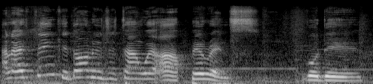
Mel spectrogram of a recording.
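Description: A woman's voice: high voice, sing-song, moderate pace. Nigerian woman hosting in Pidgin, music behind. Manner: emphatic, repeats words and phrases. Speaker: radio talk show host. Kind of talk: casual current-affairs chat in Nigerian Pidgin.

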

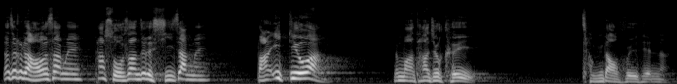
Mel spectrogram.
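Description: A man's voice: sits high, fairly quick. A man telling a folk tale, exclaiming often and quizzing his listeners. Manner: animated, exclamatory, asks listeners questions. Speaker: storyteller.

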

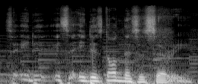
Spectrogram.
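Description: A man's voice: fairly high pitch, big pitch swings, fast talker, warm tone, soft background music. A man with a Nigerian accent relaying and discussing news reports casually in Nigerian Pidgin mixed with English.

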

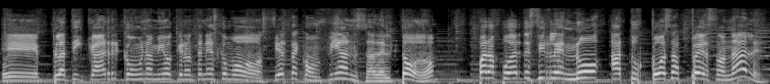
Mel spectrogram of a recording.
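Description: A man's voice: extremely high pitch, lively intonation, normal speed, sharp tone, soft background music. A man co-hosting a radio show in casual, joking banter. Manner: playful, joking, teasing. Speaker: radio co-host.

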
